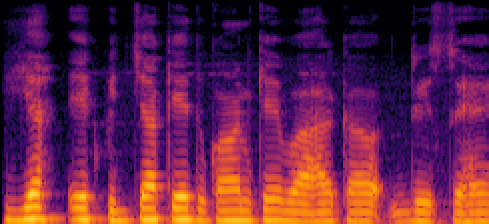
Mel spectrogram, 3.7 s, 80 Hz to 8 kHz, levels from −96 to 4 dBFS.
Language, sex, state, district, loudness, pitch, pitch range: Hindi, male, Jharkhand, Ranchi, -17 LUFS, 135 Hz, 125-150 Hz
